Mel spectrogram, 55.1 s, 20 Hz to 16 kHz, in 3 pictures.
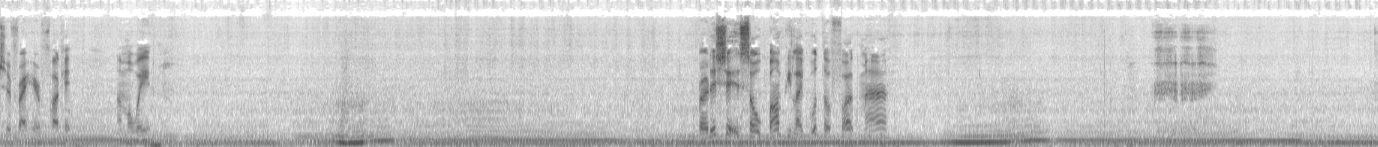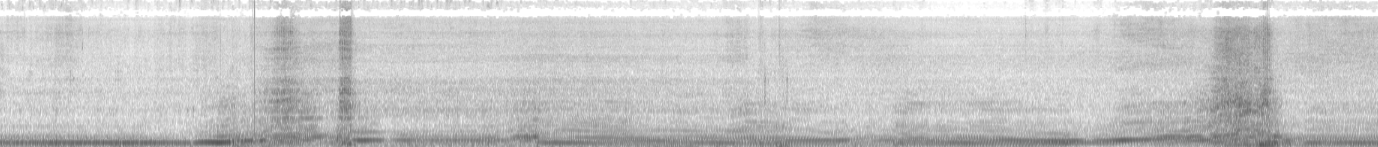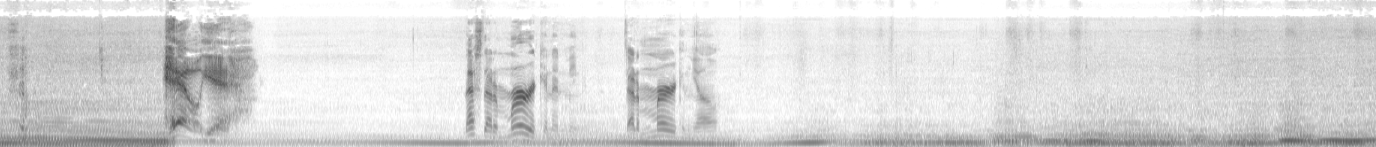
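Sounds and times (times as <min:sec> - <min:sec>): car engine from inside cabin: 0:00.0 - 0:55.0.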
